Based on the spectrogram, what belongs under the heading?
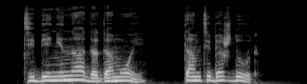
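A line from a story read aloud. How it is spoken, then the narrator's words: Quiet speech. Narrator (Russian): Проговорил он негромко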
